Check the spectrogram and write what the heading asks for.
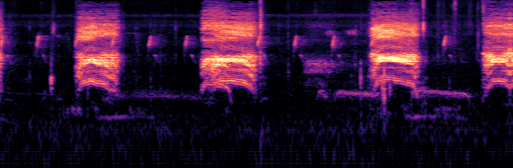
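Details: Several crows calling loudly while fighting over food, harsh broad caws of about half a second each coming roughly once a second, with fainter distant bird calls between them.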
